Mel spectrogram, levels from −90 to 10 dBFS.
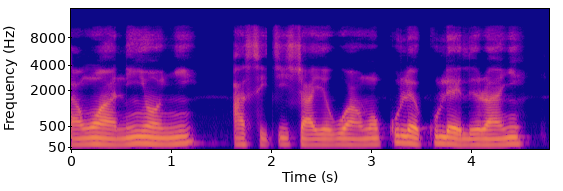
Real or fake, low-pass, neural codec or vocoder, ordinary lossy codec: fake; 10.8 kHz; codec, 24 kHz, 1.2 kbps, DualCodec; none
